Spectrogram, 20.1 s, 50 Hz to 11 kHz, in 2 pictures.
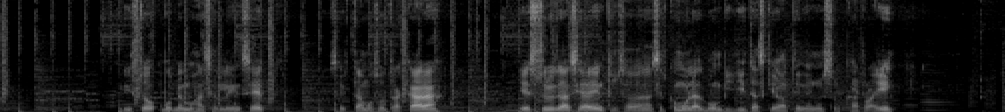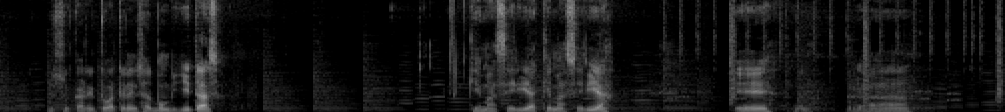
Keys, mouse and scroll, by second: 0.6 click, 1.0 middle click, 1.8 i, 4.0 click, 4.4 middle click, 5.3 e, 6.9 click, 7.4-7.8 scroll down 1, 7.8 middle click, 9.4-10.1 scroll down 1, 11.8 middle click, 12.9-13.3 scroll up 1, 13.3-14.9 middle drag, 15.2 scroll up 2, 15.6-17.9 middle drag, 19.3-20.1 middle drag.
